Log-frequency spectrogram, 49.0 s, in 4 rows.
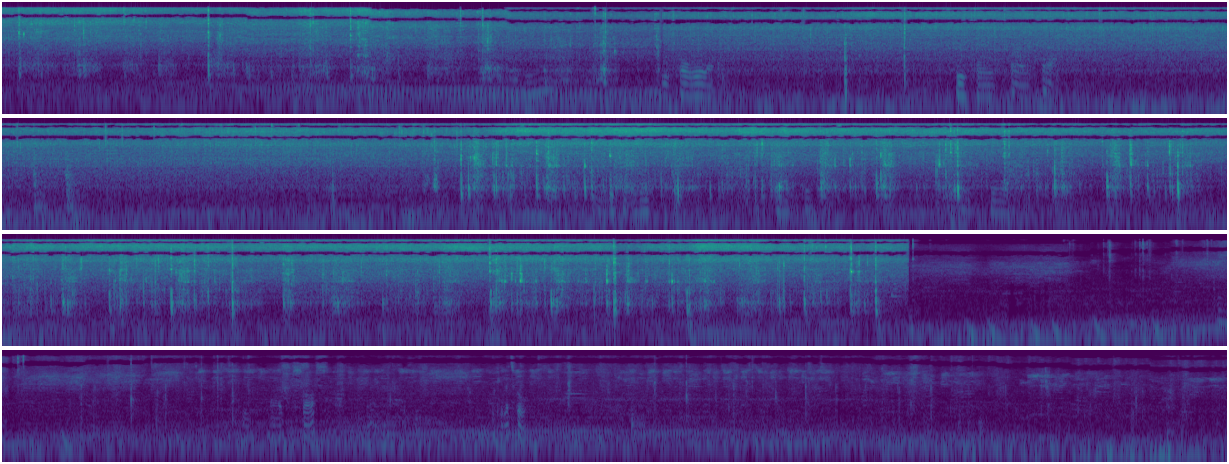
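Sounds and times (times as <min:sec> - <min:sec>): metal spatula scraping pan: 0:00.0 - 0:06.2, 0:16.5 - 0:33.6
food sizzling in a wok: 0:00.0 - 0:33.6.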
